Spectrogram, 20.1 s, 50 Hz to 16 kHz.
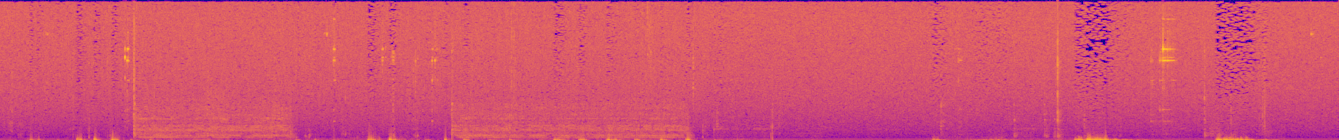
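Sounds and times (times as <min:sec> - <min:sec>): faint motor hum: 0:00.0 - 0:20.0
dull low thumps: 0:00.4 - 0:02.0, 0:05.5 - 0:06.8, 0:08.3 - 0:10.4, 0:14.0 - 0:15.2, 0:16.1 - 0:17.2, 0:18.2 - 0:19.2
milling machine drilling rasp: 0:02.0 - 0:04.5, 0:06.8 - 0:10.4.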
